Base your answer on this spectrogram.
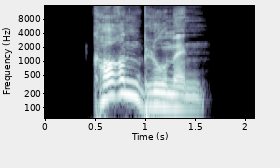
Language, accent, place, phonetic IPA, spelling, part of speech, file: German, Germany, Berlin, [ˈkɔʁnˌbluːmən], Kornblumen, noun, De-Kornblumen.ogg
- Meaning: plural of Kornblume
